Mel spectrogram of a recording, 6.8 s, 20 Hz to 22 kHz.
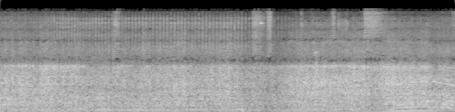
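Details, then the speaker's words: Mercedes-Benz MB 1634 diesel truck road test after differential was reassembled: even road and engine roar, no whine or clunk on or off throttle; the former off-throttle roar is resolved, differential normal. "acabou rapaz roncava feio você viu agora já acabou resolveu o problema"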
